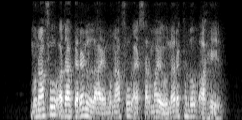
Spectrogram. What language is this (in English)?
Sindhi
